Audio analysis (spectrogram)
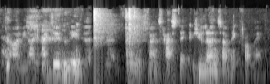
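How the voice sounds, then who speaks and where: A man speaking as a panelist, talking briskly and in a self-deprecating way. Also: on the low side, huge pitch swings, gravelly, noisy background. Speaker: panelist, fashion school dean. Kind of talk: panel discussion.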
